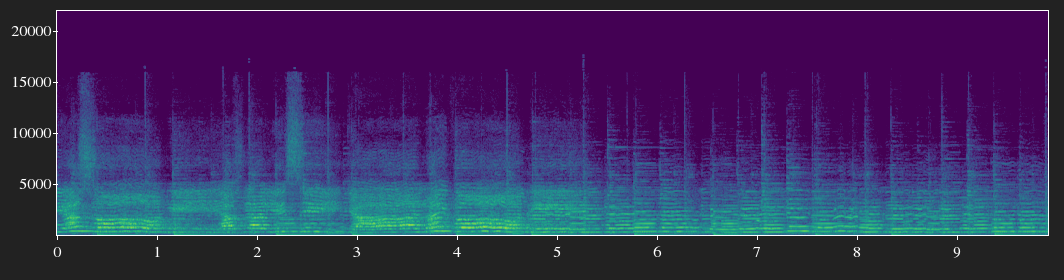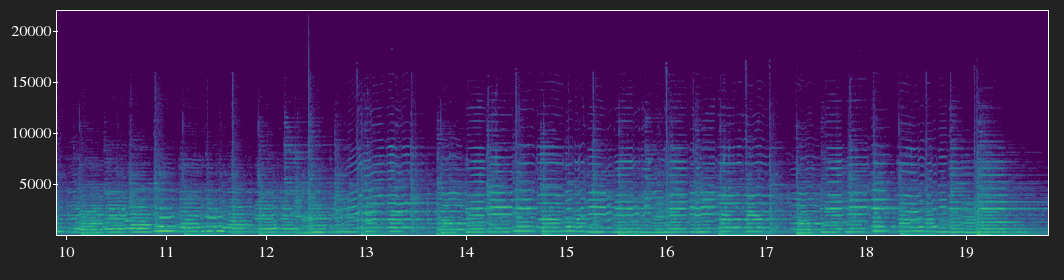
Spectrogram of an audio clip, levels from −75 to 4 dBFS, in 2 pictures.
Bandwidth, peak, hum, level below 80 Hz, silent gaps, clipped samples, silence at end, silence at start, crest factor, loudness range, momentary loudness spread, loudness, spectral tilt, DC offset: 16.5 kHz; -2 dBFS; none; -36 dBFS; none; under 0.1%; 0 s; 0 s; 18 dB; 5 LU; 7 LU; -19 LUFS; -3.5 dB/octave; under 0.1%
